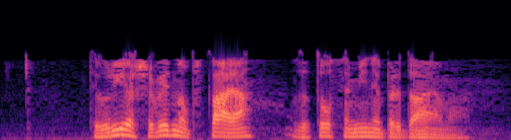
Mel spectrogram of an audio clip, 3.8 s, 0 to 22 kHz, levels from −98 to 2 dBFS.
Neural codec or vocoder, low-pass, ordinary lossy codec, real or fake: none; 19.8 kHz; AAC, 16 kbps; real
